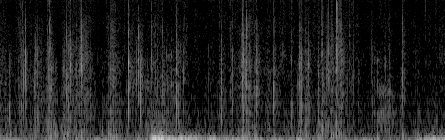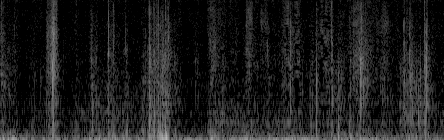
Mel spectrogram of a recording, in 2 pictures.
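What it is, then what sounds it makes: Plastic-wrapped cotton pad pack. Fingers squeeze and crinkle the thin plastic film around a tall white pack of soft cotton pads. The result is a steady run of soft crackles with bright, crisp edges, over a low, muffled thump from the squeezing. A louder squeeze stands out early on, and another comes later.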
